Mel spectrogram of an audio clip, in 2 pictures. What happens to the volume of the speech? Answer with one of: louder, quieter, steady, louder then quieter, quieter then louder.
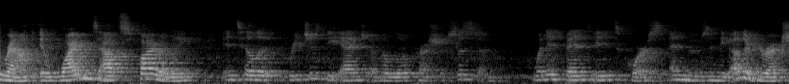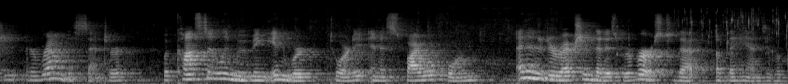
quieter then louder.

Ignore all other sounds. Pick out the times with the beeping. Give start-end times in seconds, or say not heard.
not heard.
